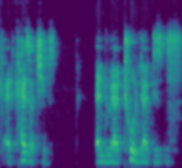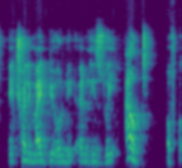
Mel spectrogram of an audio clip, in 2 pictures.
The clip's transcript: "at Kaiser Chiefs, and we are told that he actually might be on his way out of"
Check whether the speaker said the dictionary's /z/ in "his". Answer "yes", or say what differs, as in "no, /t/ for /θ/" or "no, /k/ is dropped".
yes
